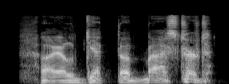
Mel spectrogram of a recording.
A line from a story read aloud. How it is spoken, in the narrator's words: Corshire roared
